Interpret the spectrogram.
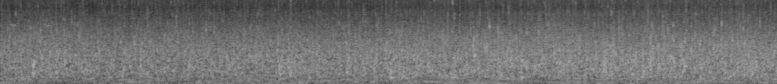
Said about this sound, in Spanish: A stream of water gushed from the tree trunk.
